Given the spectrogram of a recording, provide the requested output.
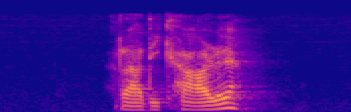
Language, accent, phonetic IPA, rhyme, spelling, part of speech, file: German, Austria, [ʁadiˈkaːlə], -aːlə, Radikale, noun, De-at-Radikale.ogg
- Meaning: nominative/accusative/genitive plural of Radikaler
